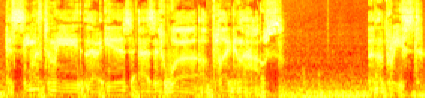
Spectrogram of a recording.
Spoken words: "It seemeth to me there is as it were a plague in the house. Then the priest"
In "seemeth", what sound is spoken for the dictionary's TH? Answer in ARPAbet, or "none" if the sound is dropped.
TH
